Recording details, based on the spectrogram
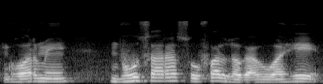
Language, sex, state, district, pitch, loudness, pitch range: Hindi, male, Arunachal Pradesh, Lower Dibang Valley, 135 Hz, -14 LUFS, 120-160 Hz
